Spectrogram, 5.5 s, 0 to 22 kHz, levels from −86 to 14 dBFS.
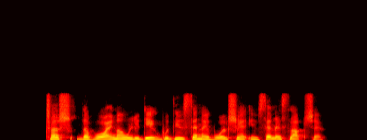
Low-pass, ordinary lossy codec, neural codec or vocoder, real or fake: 7.2 kHz; none; codec, 16 kHz, 1 kbps, FreqCodec, larger model; fake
